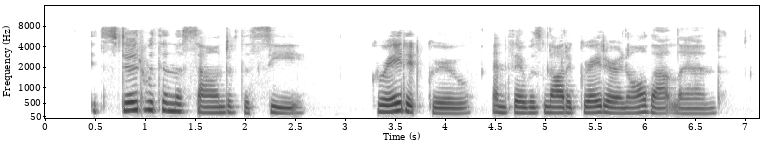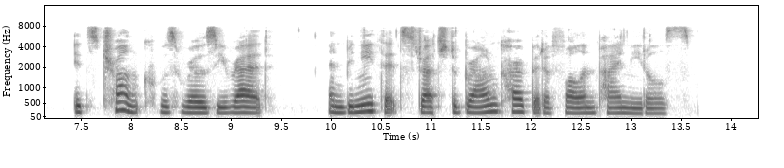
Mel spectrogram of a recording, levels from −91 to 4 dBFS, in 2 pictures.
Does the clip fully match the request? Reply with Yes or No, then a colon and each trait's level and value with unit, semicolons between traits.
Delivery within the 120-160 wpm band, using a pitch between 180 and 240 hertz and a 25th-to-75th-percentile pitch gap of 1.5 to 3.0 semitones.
Yes: average, 155 wpm; medium, 185 Hz; narrow, 2.4 semitones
